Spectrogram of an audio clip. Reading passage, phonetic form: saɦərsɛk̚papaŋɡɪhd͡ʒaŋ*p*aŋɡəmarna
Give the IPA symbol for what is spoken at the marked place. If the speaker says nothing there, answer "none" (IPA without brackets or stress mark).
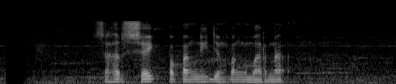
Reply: p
